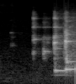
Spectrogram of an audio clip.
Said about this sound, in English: Julie, is your phone ringing?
